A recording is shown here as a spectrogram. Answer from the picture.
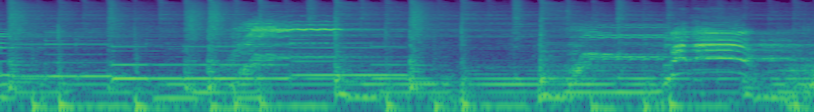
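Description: Live rock band playing an instrumental psychedelic passage: electric guitar, Vox Continental combo organ, bass guitar and drums, with a few bent notes rising and falling over sustained organ chords.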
